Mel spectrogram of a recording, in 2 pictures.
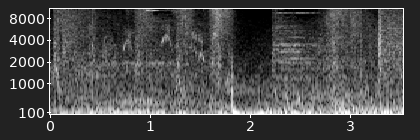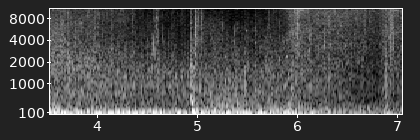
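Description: Loud, continuous game audio from Hogwarts Legacy: Confringo blasting-spell explosions with booming bursts and crashes layered over dense combat effects, with no voices.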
